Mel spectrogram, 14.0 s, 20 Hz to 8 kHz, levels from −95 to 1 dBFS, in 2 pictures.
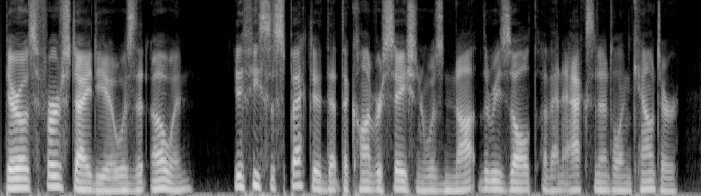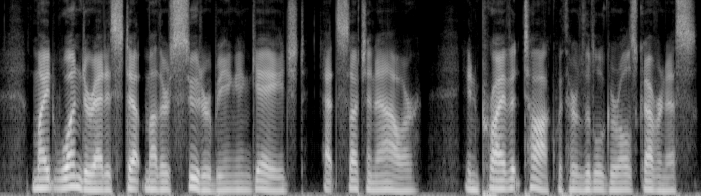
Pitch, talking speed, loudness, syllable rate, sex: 120 Hz, 175 wpm, -20 LUFS, 5.2 syllables/s, male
